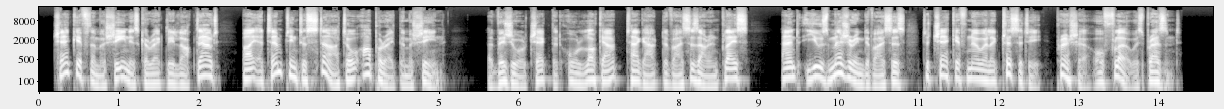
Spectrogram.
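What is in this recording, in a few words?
English, male, elearning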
